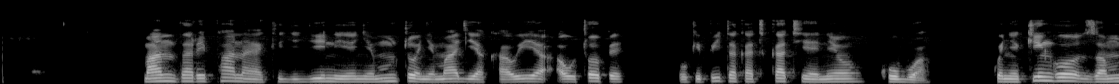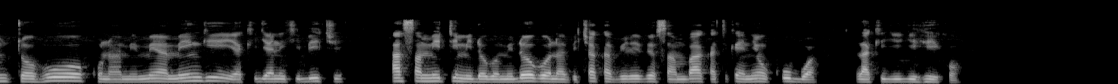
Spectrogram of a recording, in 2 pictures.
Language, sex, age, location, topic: Swahili, male, 25-35, Dar es Salaam, agriculture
